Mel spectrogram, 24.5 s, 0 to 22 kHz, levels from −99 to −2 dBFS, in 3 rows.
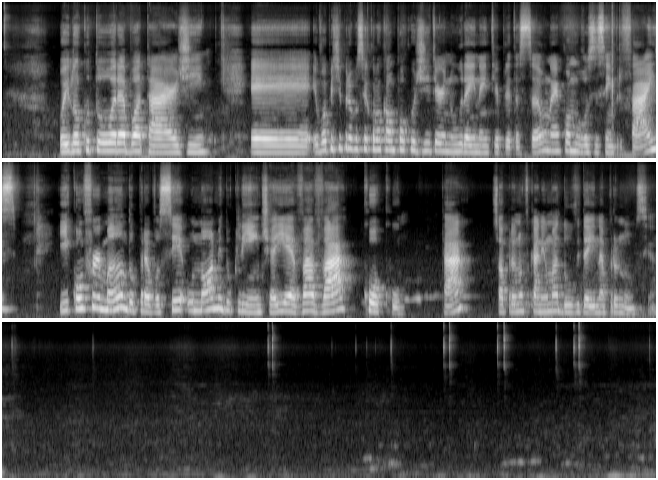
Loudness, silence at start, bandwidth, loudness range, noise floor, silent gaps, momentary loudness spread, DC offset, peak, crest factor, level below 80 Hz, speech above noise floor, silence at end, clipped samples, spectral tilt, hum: -20 LUFS; 0.35 s; over 20 kHz; 10 LU; -66 dBFS; none; 21 LU; under 0.1%; 0 dBFS; 24 dB; -62 dBFS; 45 dB; 0.5 s; under 0.1%; -3 dB/octave; none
